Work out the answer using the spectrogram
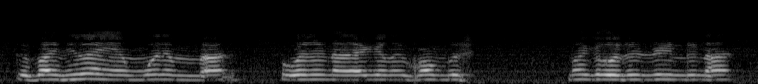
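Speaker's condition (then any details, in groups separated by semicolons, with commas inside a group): Cerebral palsy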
